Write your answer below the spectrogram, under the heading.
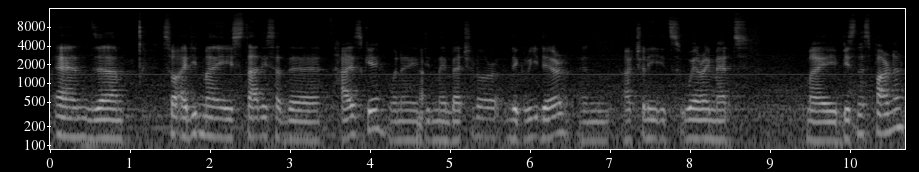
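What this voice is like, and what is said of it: Swiss-Italian accented English. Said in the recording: “I come from Ticino, as you can hear from my funny accent. ... The lovely accent.”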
